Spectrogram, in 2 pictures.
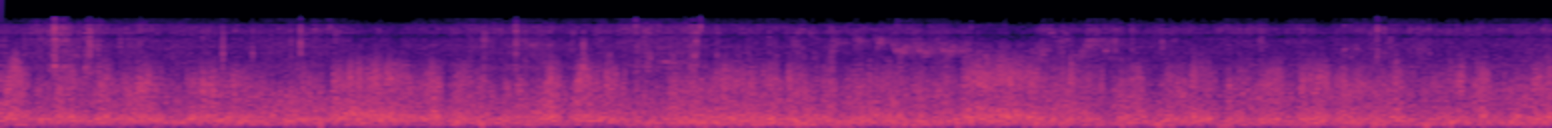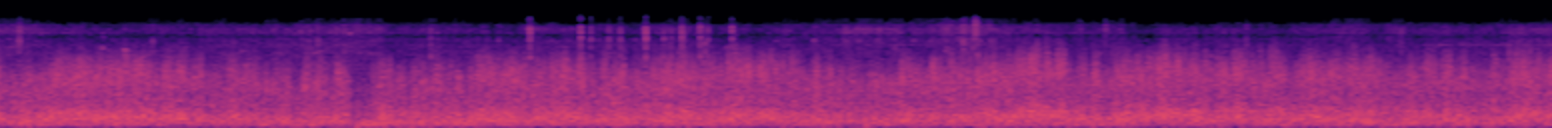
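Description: Wind rumbles loudly as the ride moves along outdoors.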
